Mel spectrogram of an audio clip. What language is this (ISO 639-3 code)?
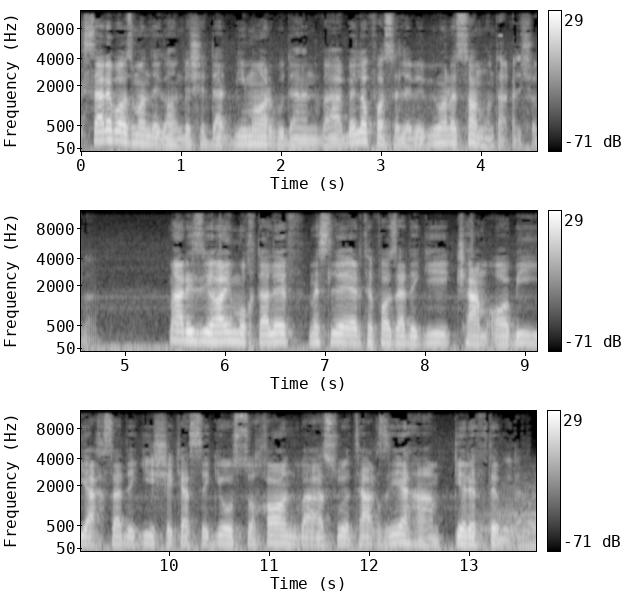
fas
